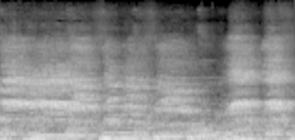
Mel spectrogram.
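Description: A class of young children singing together as a choir over steady low instrumental accompaniment, the voices coming in strongly right at the start.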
